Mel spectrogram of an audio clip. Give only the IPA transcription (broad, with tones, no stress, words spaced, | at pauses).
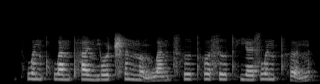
pʰwə˥˧nkʰwa˥˧n pʰa˥˩ɪ̯n̪jo˥ʊ̯ ʈ͡ʂʰə˥˩nn̪ɤ̰˨˩ŋ wa˧˥nt͡sʰɹ̩˥t̪ʰɤ˥sɹ̩˥ t̪ʰjɛ˧˥swə˥˩n t̪ʰə̰˨˩˦n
